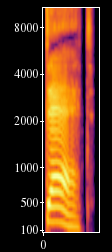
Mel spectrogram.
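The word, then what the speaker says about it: debt: It's pronounced Wednesday, pronouncing det with a B. The B is silent. It's just det, saying etc.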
